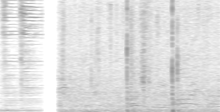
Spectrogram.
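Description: Acoustic guitar song tails off and cuts out half a second in; then a basketball bouncing on an outdoor court, two sharp bounces about half a second apart, over faint background voices.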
